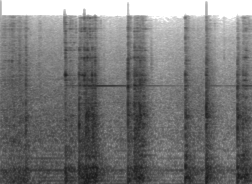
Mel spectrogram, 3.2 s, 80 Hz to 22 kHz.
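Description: A welder chips slag off a 7018 stick weld bead: about a dozen sharp metallic taps and scrapes come in irregular bursts, close and crisp with no talking.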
